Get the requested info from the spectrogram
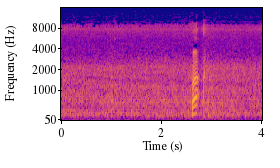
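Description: A muddy, fast-flowing canal of running water, giving a steady rushing noise.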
